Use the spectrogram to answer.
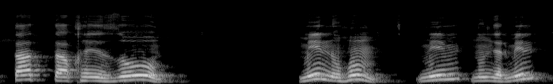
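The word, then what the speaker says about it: تتخذوا: তাত্তাখিযু, পেশের পাশে অসাকিন এক আলিফ টেনে পড়বেন এবং এই জাল উচ্চারণটি নরম করে করবেন। তা তা যাবার তাত, তা যাবার তা, তাত্তা, খজের খি, তাত্তাখি, জাল অপেশ জু, তাত্তাখিযু।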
